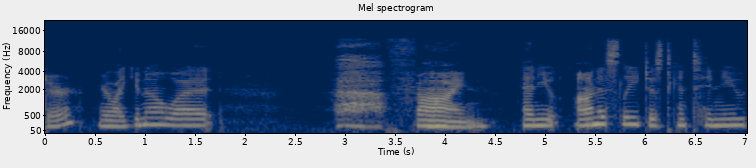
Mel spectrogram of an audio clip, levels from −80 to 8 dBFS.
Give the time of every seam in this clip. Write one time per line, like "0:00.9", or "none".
0:04.7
